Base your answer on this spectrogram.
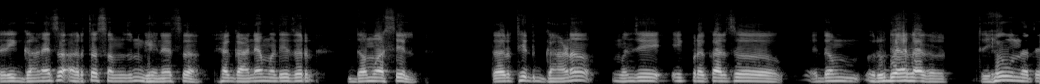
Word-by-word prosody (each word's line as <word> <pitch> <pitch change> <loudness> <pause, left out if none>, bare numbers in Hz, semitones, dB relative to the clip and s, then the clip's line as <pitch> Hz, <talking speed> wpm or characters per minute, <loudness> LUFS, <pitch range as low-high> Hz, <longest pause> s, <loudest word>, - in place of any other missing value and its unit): तरी 150 +2 +2
गाण्याचा 160 +5 +2
अर्थ 145 +4 0
समजून 150 +2 -2
घेण्याचा 145 +1 +1 0.3
ह्या 155 - +3
गाण्यामध्ये 155 +2 +2
जर 160 +1 +1 0.5
दम 150 +2 +2
असेल, 155 -5 +1 0.8
तर 150 +2 +4
ते 185 - +2 0.2
गाणं 155 +8 +1 0.2
म्हणजे 155 +2 -2 0.3
एक 160 0 -6
प्रकारचं 150 -3 +2 0.3
एकदम 160 +4 -2 0.2
हृदयाला 165 +3 +4 0.6
हे 130 +1 -2
होऊन 185 0 +3
जातं, 150 -1 -1
155 Hz, 120 wpm, -22 LUFS, 145-165 Hz, 0.8 s, तर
